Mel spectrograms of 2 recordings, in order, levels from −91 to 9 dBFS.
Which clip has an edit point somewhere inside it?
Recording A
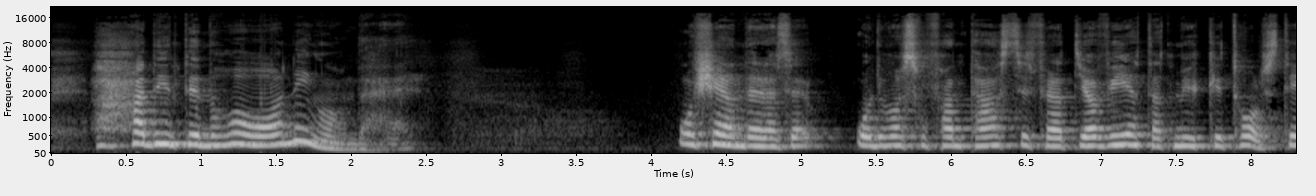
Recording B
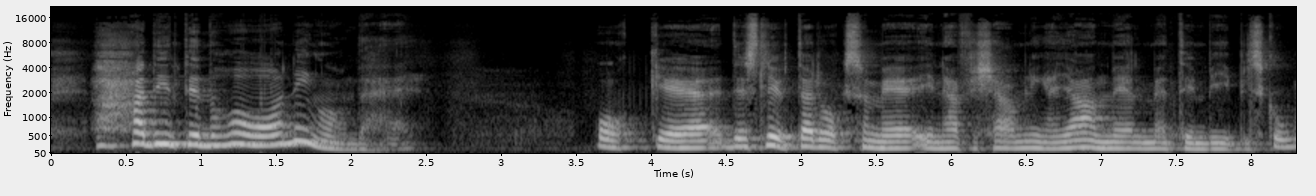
B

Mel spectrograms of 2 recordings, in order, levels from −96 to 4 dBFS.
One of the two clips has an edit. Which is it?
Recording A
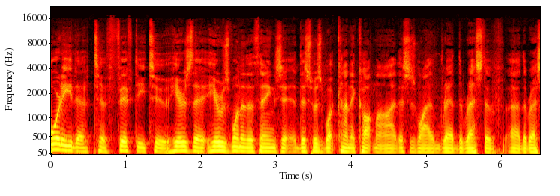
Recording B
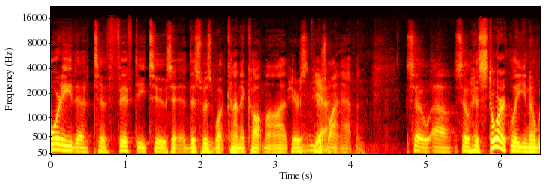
B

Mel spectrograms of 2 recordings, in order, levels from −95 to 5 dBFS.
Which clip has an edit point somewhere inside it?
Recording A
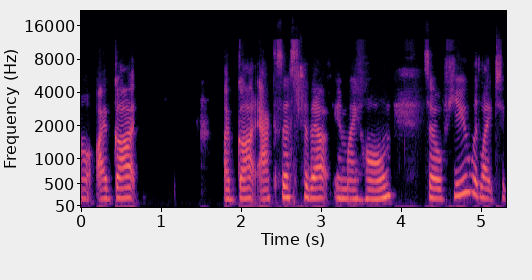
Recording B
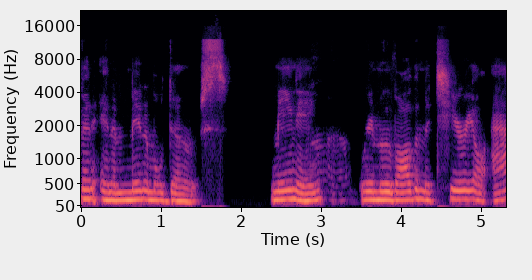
A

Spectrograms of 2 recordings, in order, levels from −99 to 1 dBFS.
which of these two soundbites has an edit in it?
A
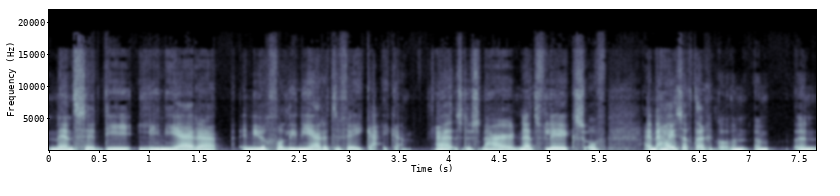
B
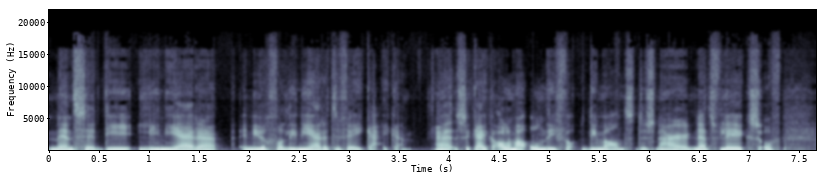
A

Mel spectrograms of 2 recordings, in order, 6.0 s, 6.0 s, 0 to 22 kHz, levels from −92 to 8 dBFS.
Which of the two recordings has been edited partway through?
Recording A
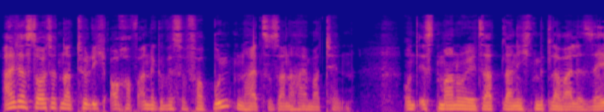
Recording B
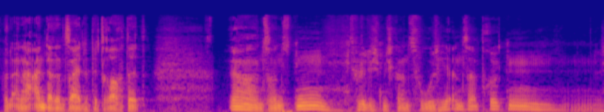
A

